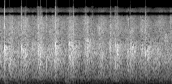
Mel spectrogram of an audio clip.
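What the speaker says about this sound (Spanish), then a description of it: "Un aplauso para esta visita y muchas gracias." Loud, close audience applause for visitors, dense rhythmic clapping throughout with no talk.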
